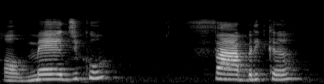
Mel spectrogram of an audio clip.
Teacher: falamos que ela é proparoxítona ao médico fábrica tá vendo ó fábrica também é a sílaba mais forte é a sílaba antepenúltima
